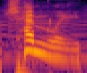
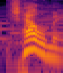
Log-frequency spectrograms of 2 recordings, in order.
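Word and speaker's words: Chelmey: I kept saying Chenmley, like where the the M was before the L, but it's Chelme.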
